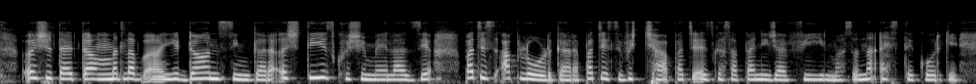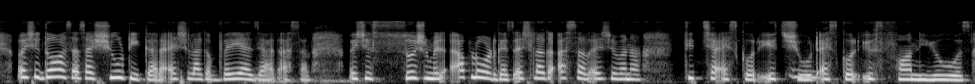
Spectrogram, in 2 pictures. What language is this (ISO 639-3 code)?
kas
